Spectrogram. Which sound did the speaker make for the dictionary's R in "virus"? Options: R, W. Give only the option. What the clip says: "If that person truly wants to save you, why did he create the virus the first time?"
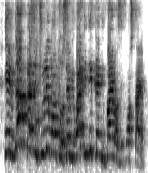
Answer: W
